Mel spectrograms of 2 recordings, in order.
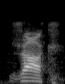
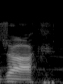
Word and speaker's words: Jacques: Jacques, I think the S is silent. But then again, I'm usually wrong on these things.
